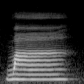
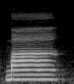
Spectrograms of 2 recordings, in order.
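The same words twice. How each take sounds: First: The pitch stays high and level throughout. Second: The pitch stays high and level throughout.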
